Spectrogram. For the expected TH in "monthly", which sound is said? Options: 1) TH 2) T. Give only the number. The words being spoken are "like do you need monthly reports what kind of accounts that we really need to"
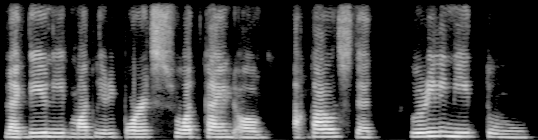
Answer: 2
